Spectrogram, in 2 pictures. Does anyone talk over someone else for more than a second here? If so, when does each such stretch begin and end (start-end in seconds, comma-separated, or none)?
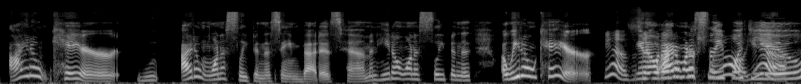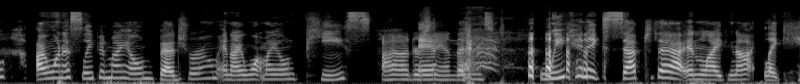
6.3-7.9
